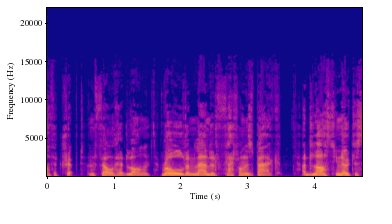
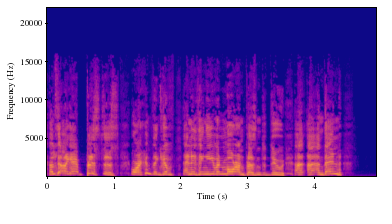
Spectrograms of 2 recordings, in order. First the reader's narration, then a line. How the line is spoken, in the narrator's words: yelled Arthur, still running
